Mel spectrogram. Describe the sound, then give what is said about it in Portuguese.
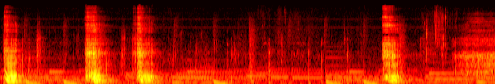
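Someone clearing their throat: several rough, guttural bursts with grunting voiced tails, separated by short pauses. “É, peraí, eu tenho, eu tenho que passar a garganta, desculpem.”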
